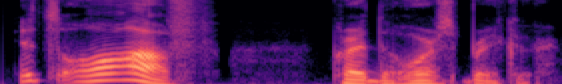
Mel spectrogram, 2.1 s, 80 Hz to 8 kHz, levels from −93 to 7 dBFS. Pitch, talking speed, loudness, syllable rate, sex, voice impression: 145 Hz, 170 wpm, -18 LUFS, 5.3 syllables/s, male, masculine, adult-like, slightly relaxed, slightly weak, slightly bright, soft, cool, calm, friendly, reassuring, wild, kind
